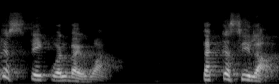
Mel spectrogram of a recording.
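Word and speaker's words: Taxila: take one by one takila that is a pronunciation I learned which means is a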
